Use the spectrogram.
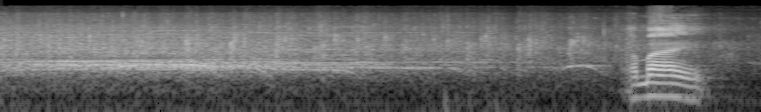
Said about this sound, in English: Come on, clap your hands and shout and praise God.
